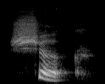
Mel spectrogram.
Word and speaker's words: shook: So not ooh like in you, but almost like that neutral schwa. So practice it with me. Put, could, shook.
